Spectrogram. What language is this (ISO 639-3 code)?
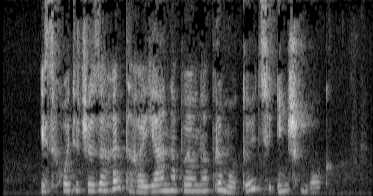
bel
